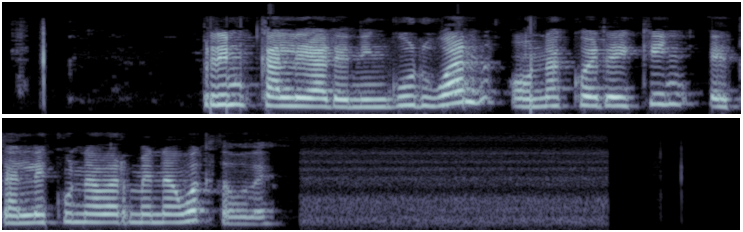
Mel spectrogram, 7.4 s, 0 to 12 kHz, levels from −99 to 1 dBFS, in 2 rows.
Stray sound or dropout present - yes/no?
no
